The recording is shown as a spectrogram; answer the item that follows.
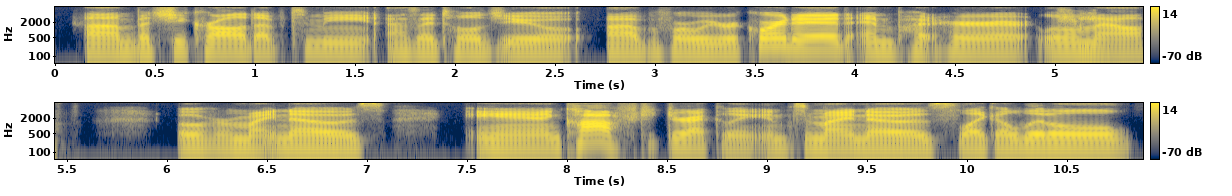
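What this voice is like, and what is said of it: Voice changed by a cold. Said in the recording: “I have a cold, so if my voice sounds a little different, that is why.”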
